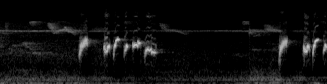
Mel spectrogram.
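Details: A red-whiskered bulbul sings its short training phrase for young birds: a lively string of six chirpy, rolling whistles, silence, then the phrase begins again with three notes; a faint thin tone runs through.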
